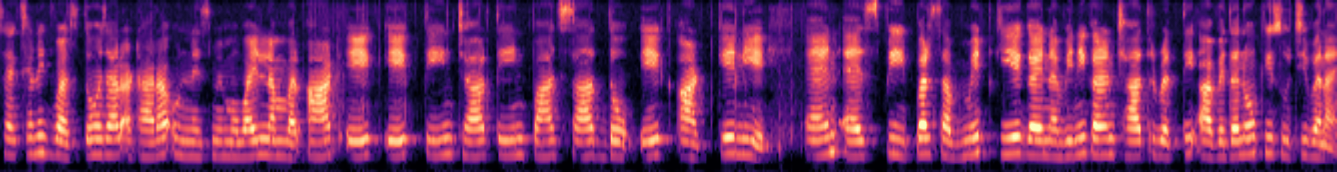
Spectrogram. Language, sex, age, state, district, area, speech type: Hindi, female, 30-45, Madhya Pradesh, Chhindwara, urban, read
